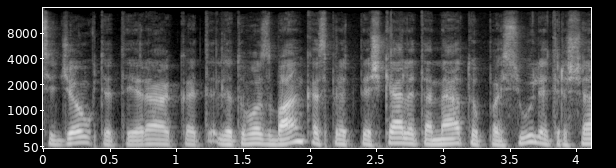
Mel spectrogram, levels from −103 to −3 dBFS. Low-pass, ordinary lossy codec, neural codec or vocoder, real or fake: 14.4 kHz; AAC, 96 kbps; none; real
